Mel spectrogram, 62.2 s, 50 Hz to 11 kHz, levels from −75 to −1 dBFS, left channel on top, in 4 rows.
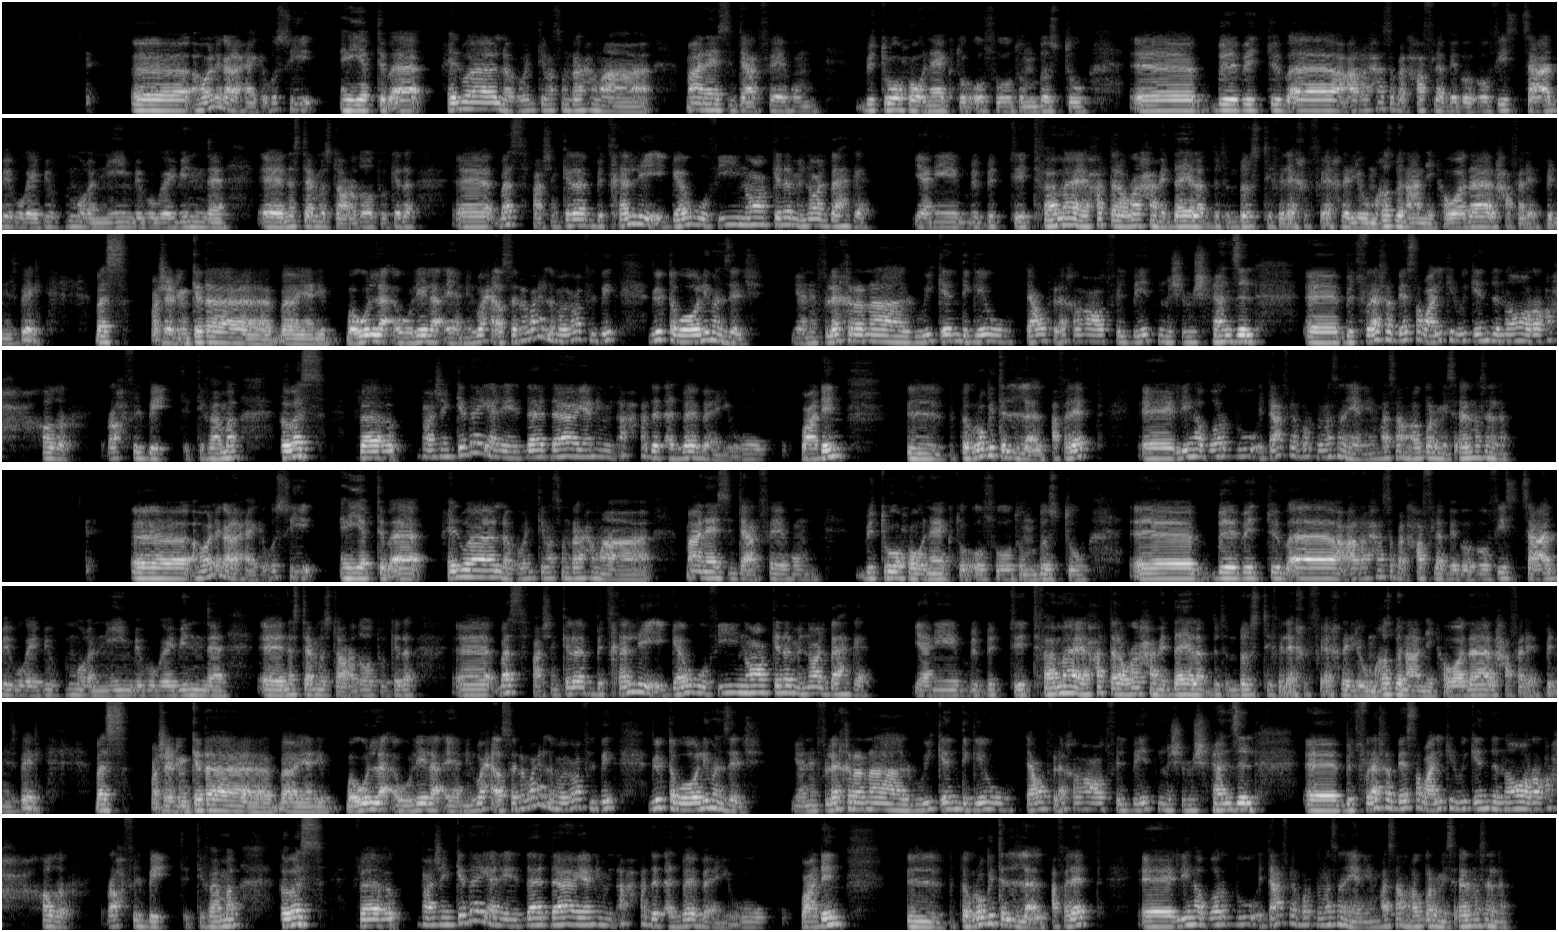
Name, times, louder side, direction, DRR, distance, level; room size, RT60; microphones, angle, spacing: voice 1, 1.3-3.1 3.4-4.2 4.4-6.6 6.8-8.1 8.6-24.2 24.7-31.7 32.0-32.3 32.6-38.7 39.0-47.3 47.7-48.3 48.6-49.9 50.2-50.6 50.8-54.3 54.6-55.4 55.7-57.5 58.0-61.7, equal, 25° right, -1 dB, 1.4 m, -25 dB
3.8 x 3.0 x 2.9 m, 0.24 s
head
